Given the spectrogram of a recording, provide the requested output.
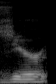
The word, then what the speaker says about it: Zier: Just for the record, it's Zier. It rhymes with beer.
